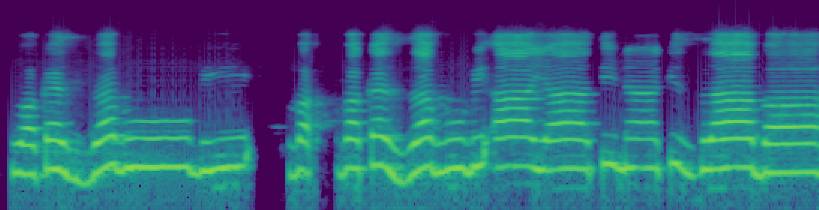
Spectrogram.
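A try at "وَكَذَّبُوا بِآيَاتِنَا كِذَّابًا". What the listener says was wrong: आप दोबारा इसको पढ़ेंगी, आपने कज़्ज़बू में वाव मद्दा की मिकदार कम कर दी है। वकज़्ज़बू बिआयातिना किज़्ज़ाबा।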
